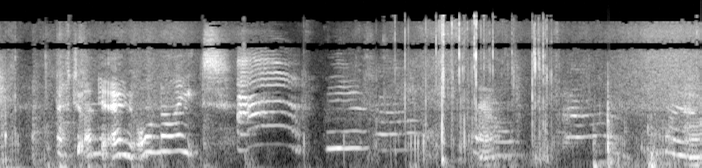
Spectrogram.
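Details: Eric, a tabby cat left on his own all night, greets his returning people with a single arched, rising-then-falling meow in a brief gap between their voices; indoor room with steady talking and handling noises throughout.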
